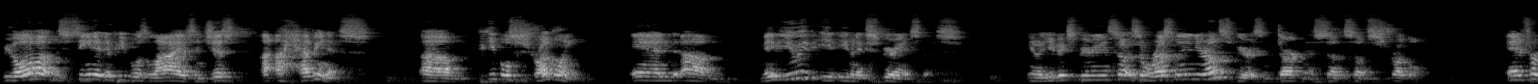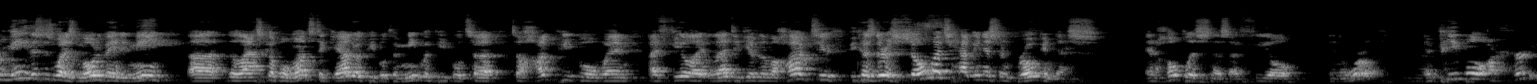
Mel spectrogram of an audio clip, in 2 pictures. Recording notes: I apologize for the audio quality. The audio was taken from a video, but you can still hear the message.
